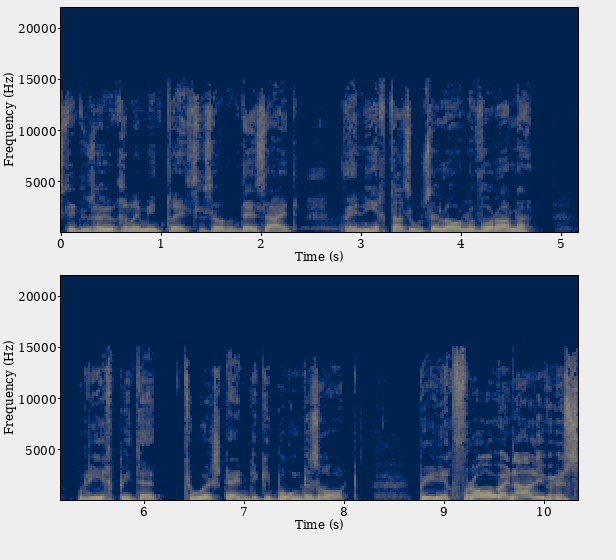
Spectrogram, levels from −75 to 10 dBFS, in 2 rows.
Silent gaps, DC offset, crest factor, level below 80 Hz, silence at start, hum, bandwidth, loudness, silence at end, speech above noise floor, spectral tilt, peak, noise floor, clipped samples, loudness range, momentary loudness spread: none; under 0.1%; 14 dB; -62 dBFS; 0 s; none; 15.5 kHz; -26 LUFS; 0 s; 36 dB; -5 dB/octave; -12 dBFS; -62 dBFS; under 0.1%; 2 LU; 8 LU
